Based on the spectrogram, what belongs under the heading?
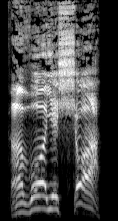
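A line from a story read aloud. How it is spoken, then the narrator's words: Roaring. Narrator (Russian): проревел Хорст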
